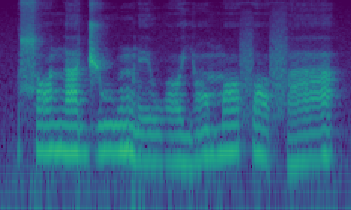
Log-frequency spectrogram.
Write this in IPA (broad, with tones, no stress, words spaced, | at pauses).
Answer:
sɔ˦na˦d͡ʒu˦wũ˦˨ ɾe˨ wɔ˨jɔ̃˨˦mɔ˦fɔ˦˨ fa˨˦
